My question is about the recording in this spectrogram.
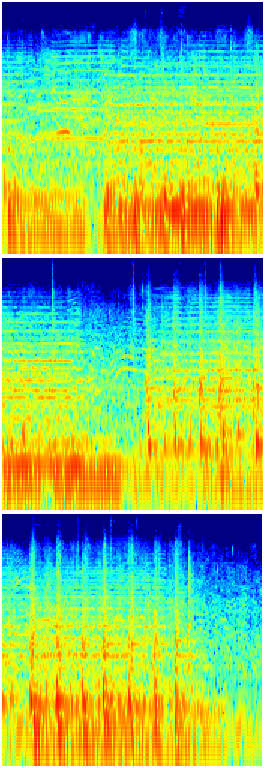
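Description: High school marching band playing: long held brass chords over a strong low bass, then, from about halfway, sharp drum hits come in under the chords.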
